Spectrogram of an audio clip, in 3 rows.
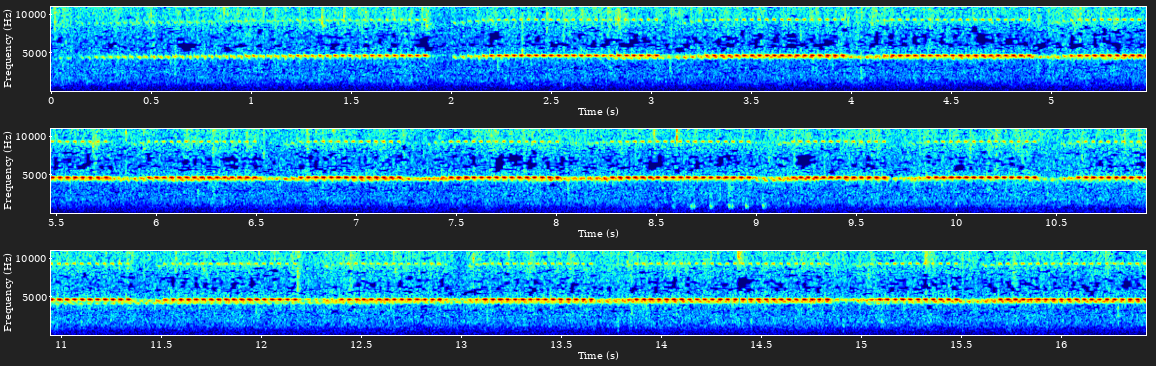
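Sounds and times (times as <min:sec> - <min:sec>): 
insect chorus: 0:00.1 - 0:16.4.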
